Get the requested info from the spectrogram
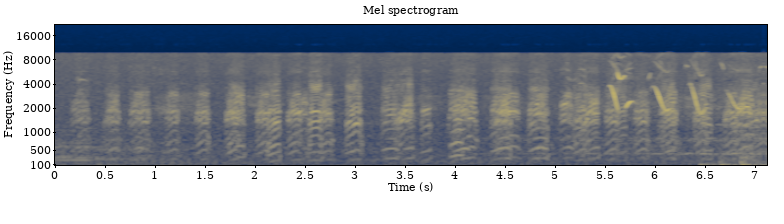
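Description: Ducks quacking rapidly, several calls a second, in an overlapping chatter. Over the last second and a half a run of high, falling whistled calls joins in.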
